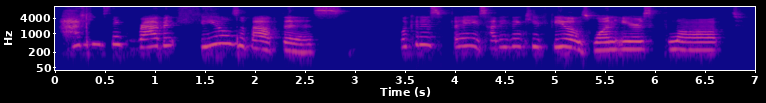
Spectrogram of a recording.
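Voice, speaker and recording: A woman reading a storybook aloud as a teacher, encouraging and pausing to guide with questions. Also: sits high, lively intonation. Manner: encouraging, instructive.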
